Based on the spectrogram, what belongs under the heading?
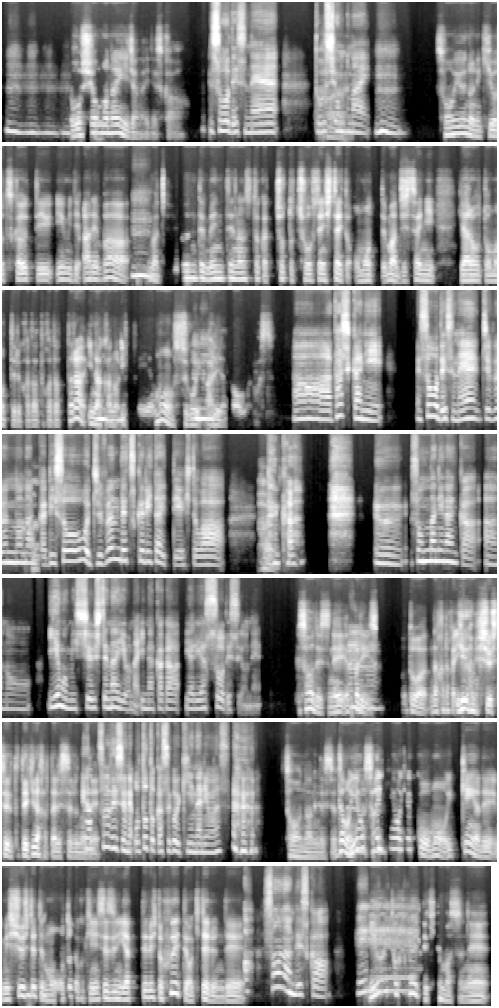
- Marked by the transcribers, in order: other background noise; laughing while speaking: "なんか"; chuckle
- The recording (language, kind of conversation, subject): Japanese, podcast, 家は購入と賃貸のどちらを選ぶべきだと思いますか？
